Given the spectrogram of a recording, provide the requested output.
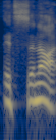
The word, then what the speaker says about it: Sinnott: It's Sinnott, Sinnott. I hate when they mispronounce names, like Bijan.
